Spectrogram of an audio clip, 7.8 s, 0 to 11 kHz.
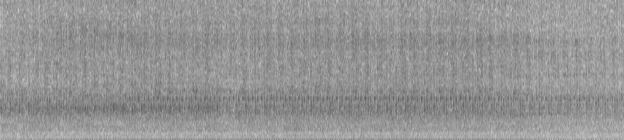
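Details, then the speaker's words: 1988 Toyota Pickup 22R, Aisin carburetor, after timing chain, water pump and oil pump replacement: steady even low idle, no misses, knocks or ticking; earlier kept shutting off, now running fine, normal idle. "i'm doing fine now kept shutting off earlier it's been really good actually"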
